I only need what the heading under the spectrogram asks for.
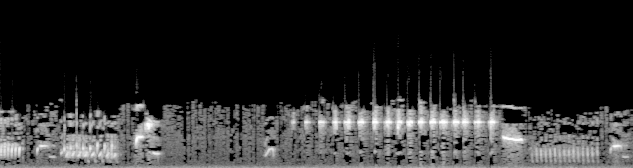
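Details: Singing canary, a song meant to ready birds for mating and tutor chicks; rolling low trills and quick slurred notes, then a steady series of high pulsed pips and a dry rattling trill.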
